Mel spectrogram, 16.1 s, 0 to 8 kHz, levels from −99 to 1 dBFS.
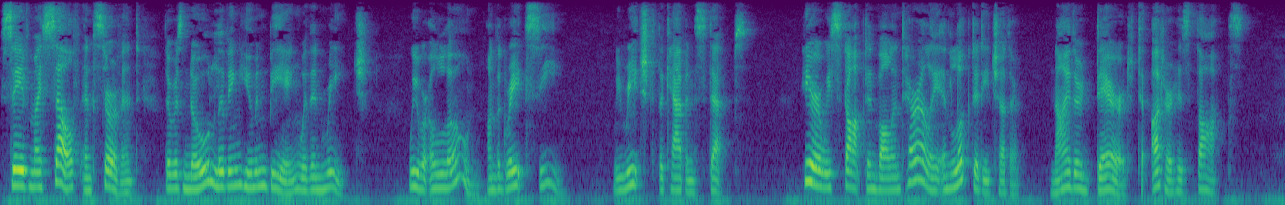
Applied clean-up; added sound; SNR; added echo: none; none; none; none.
